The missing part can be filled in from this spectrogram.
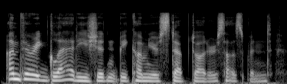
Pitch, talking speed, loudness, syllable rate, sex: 170 Hz, 190 wpm, -18 LUFS, 5.8 syllables/s, female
